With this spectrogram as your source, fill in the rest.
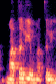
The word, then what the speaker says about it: Matali: Matali, how we pronounce it.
